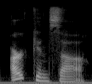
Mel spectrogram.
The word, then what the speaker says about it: Arkansas: Okay, in Arkansas, it is illegal to mispronounce Arkansas.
